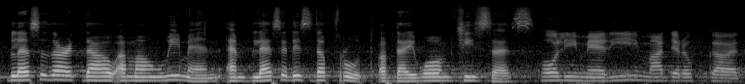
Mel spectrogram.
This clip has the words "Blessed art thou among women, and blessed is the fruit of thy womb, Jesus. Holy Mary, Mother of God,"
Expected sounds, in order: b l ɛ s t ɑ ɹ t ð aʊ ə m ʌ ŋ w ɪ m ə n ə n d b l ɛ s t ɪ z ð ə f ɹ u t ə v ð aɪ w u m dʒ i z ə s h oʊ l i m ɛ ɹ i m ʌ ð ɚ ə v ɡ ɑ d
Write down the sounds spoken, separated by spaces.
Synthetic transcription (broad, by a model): b l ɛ s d ɑ ɹ t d aʊ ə m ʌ ŋ w ɪ m ə n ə n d b l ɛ s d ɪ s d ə f ɹ u t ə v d aɪ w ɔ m dʒ i s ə s h oʊ l i m ɛ ɹ i m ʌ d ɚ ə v ɡ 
